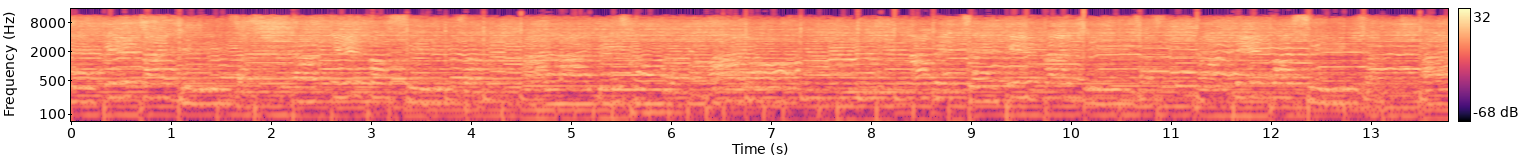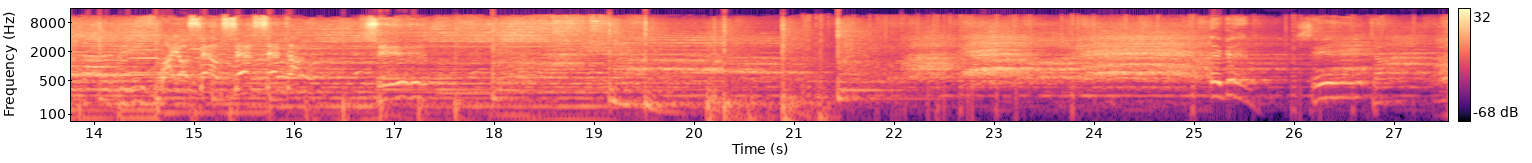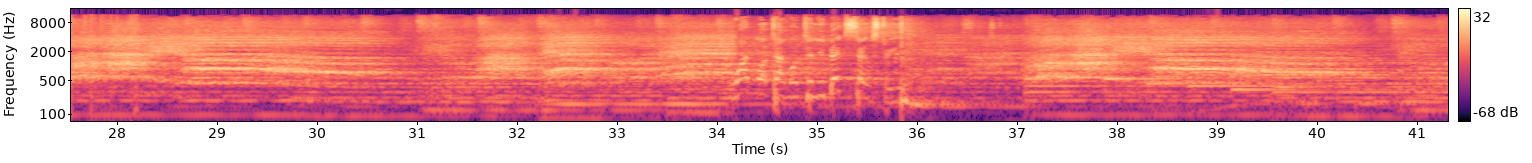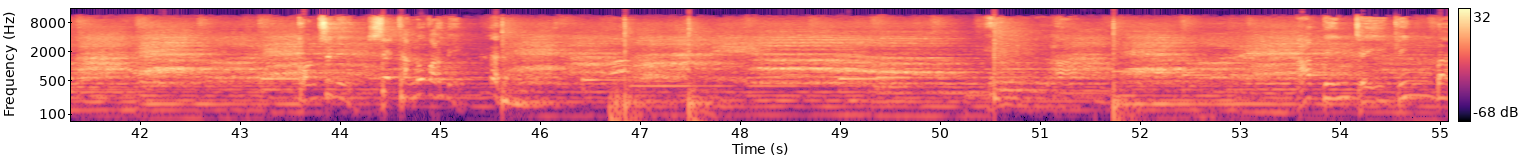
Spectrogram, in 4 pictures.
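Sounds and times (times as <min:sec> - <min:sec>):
instrumental backing: 0:00.0 - 0:25.2, 0:25.8 - 0:55.0
congregation singing: 0:00.0 - 0:55.0.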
